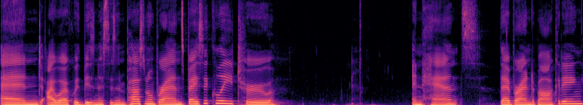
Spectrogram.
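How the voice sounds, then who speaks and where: Her voice has a dark, mellow tone and medium pitch, and the woman speaks at a fairly slow pace with fairly even intonation. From Australia. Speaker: podcast host and brand marketer. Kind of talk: casual monologue. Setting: at home on the couch.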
